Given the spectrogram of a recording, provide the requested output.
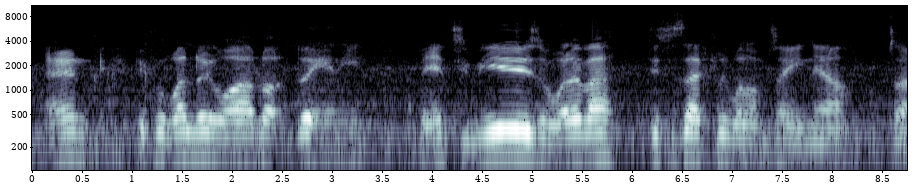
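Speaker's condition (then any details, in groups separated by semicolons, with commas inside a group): Cerebral palsy; uses wheelchair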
